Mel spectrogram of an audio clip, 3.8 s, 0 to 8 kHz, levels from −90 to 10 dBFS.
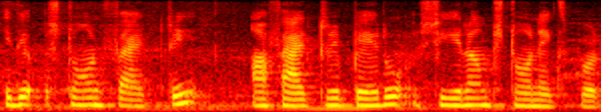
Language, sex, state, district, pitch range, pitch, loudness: Telugu, female, Andhra Pradesh, Sri Satya Sai, 175-195 Hz, 190 Hz, -21 LUFS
